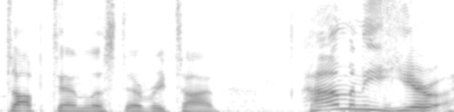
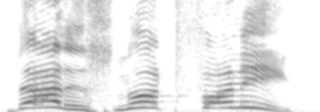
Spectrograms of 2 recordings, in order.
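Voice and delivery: much higher and louder, hammed-up fright; startled panic; 11 semitones higher, 7 dB louder, slower than usual. Moses panicking at God as the staff becomes a snake. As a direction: yelp it like you nearly got bitten. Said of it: "Moses is going".

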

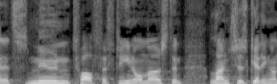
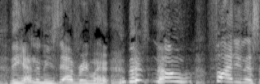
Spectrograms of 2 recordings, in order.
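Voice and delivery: louder, laughing surrender; laughing defeated officer; 4 semitones higher, 5 dB louder than usual. Retold or imitated. Overrun officer to his men: laughing despair. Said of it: "He's like".

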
